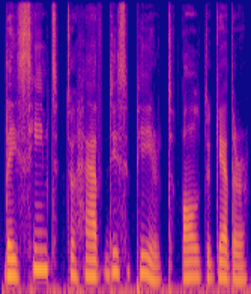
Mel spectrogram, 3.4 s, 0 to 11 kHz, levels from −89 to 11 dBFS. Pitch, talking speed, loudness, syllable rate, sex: 140 Hz, 105 wpm, -19 LUFS, 4.5 syllables/s, male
